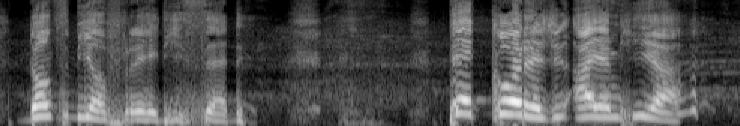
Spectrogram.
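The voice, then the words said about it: Put-on African accent. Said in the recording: “I'm going to give Jesus an African accent just because I can.”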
